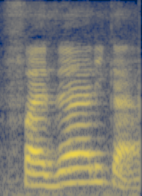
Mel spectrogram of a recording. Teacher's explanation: Fa itu ada makhrajnya di syafah ataupun di bibir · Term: huruf fa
